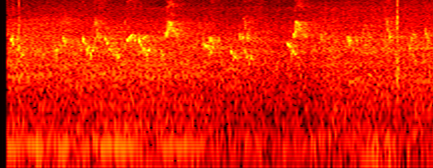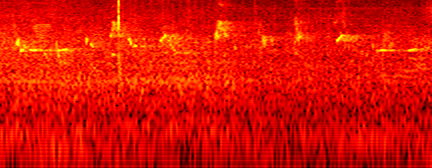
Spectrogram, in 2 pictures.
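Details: Dusky thrush calling: short high chirps and squeaky notes repeated rapidly and irregularly, several overlapping, over a steady low hum and faint outdoor background noise.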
